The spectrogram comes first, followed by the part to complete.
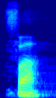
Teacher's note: Fa is pronounced from the lips by the help of the upper 2 teeth, which is known as incisor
